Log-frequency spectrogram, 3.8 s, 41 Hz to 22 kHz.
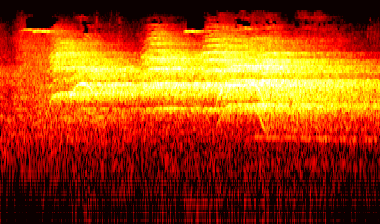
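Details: Beluga in training and pool moving at Port of Nagoya Public Aquarium, Japan, 14 March 2021 (Hodoi, Taanya, Mirai): a rich harmonic squeal lasting three seconds that wavers and ends in a falling slide, with short high peeps at the start.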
